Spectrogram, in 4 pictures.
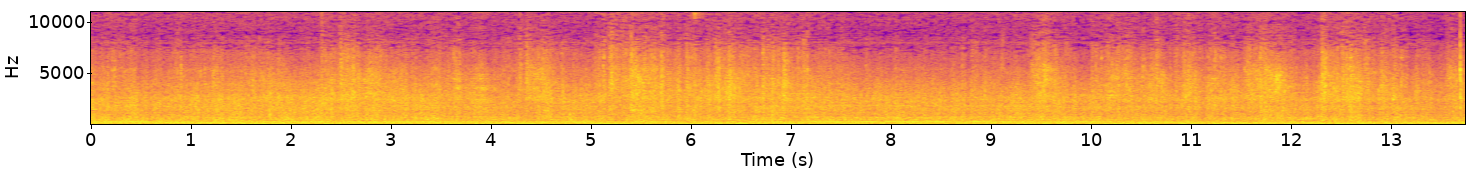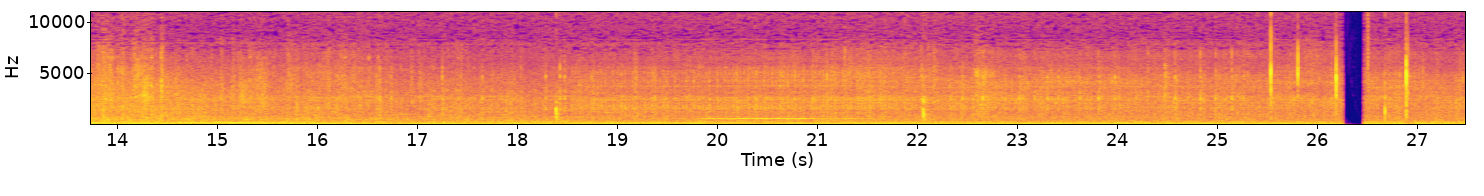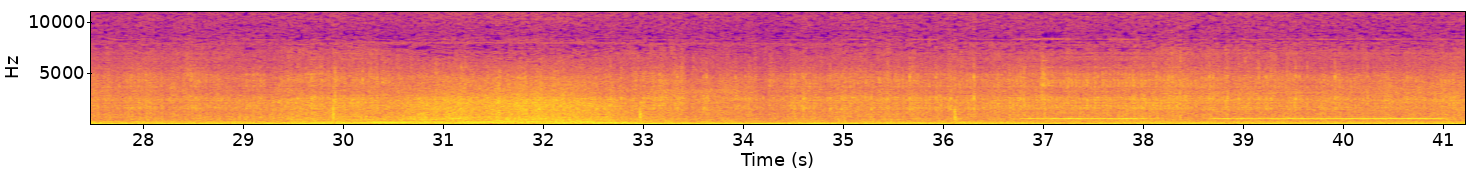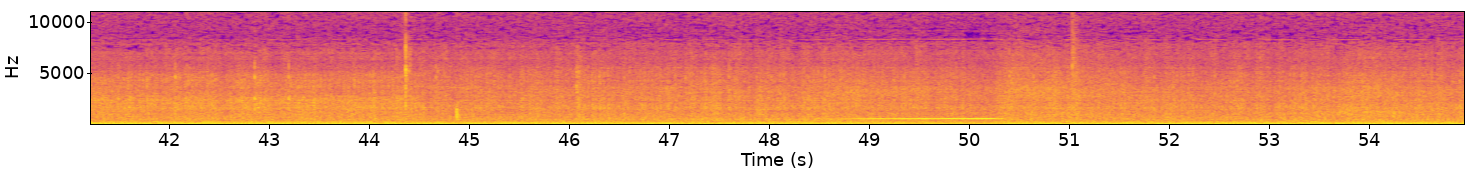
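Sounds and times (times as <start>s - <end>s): bus cooling fan and diesel engine: 0.0s - 54.9s
short high whine: 19.8s - 21.6s, 36.7s - 41.2s, 48.4s - 50.5s.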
